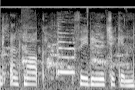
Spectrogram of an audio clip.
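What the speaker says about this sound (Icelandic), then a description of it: "Þeir eiga fullt af hænum." Cartoon hens on a farm cluck in quick, stepped bursts, several close calls running back to back with brief gaps, loud and lively in the foreground.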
